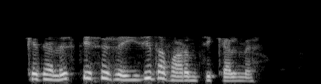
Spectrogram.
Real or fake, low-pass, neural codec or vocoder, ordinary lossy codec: real; 3.6 kHz; none; MP3, 24 kbps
